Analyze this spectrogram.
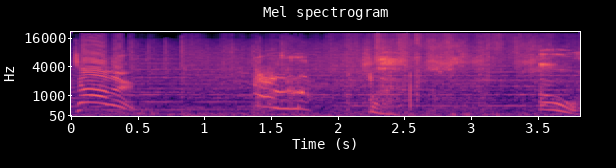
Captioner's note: grunting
